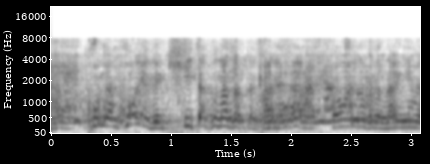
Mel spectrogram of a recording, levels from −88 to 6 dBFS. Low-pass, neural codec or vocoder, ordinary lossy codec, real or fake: none; codec, 16 kHz, 4.8 kbps, FACodec; none; fake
